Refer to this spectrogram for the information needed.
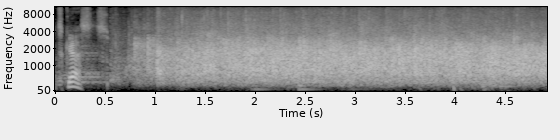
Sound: audience applauding

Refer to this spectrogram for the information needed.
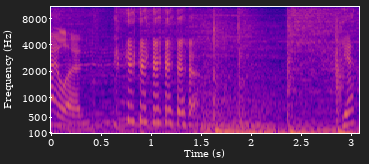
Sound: giggling

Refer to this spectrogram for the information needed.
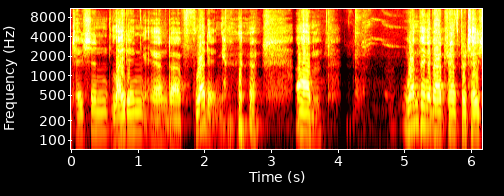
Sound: chuckles

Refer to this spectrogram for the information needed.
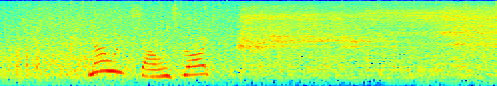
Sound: heavy rain

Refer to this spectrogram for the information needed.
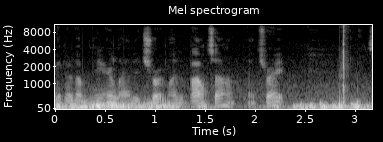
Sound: club whacks

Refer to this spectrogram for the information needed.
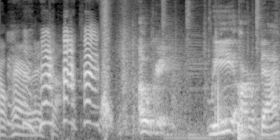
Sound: laughing

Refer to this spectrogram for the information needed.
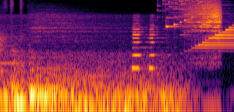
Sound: bus horn

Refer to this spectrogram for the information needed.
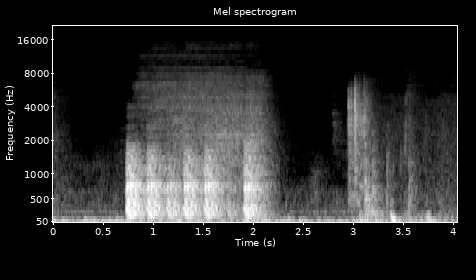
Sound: knocking

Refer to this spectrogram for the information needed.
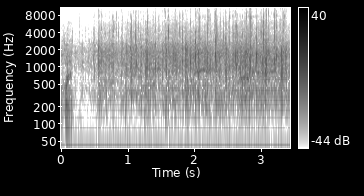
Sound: applause

